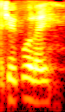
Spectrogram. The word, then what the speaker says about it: Duke-Woolley: And you're perfectly right with the pronunciation, Robin Duke-Woolley.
